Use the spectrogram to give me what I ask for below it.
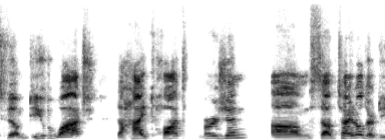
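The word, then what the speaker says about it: Haute Tension: defending today we're defending the French film called high taught that's how they say it in French but we say it high tension also known as switch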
